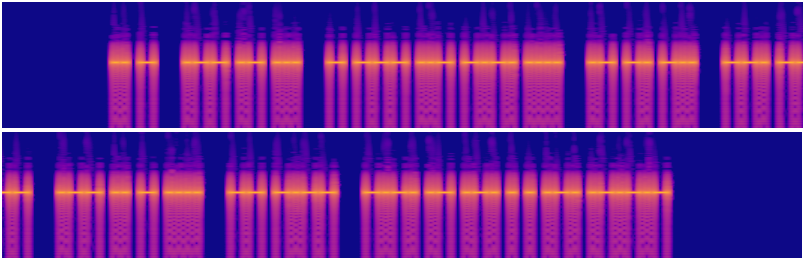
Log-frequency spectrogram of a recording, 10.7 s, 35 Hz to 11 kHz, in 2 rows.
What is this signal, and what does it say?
Morse code, heard as a keyed tone, about 40 wpm, 700 Hz. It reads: IT WAS TOUCH AND GO WITH MY CAREER.
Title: Sentences from Top 1200 Words 40wpm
